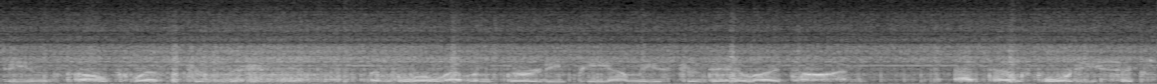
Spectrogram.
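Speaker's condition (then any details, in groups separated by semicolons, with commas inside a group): No condition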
